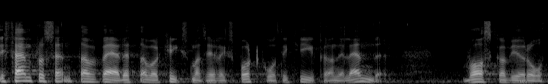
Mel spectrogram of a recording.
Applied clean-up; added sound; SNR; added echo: none; none; none; none.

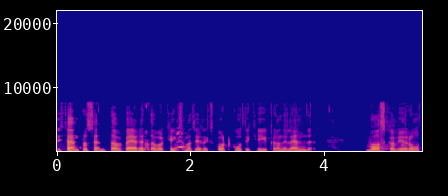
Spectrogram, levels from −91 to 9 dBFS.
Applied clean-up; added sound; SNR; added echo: classical method spectral subtraction.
